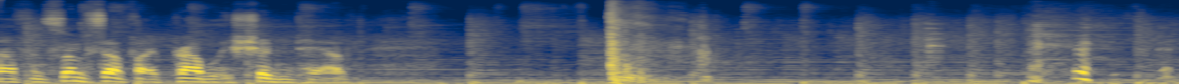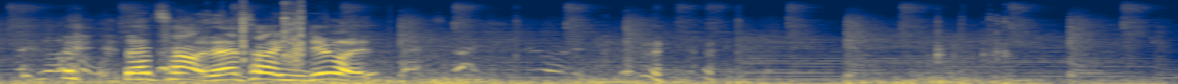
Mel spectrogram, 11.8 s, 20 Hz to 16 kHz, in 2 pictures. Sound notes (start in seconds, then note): 3.0 gun fires; 5.0 laugh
